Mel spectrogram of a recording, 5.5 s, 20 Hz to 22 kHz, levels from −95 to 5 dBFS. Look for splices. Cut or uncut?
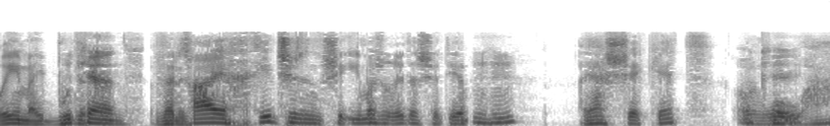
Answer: cut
